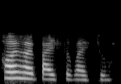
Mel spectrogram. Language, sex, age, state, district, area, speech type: Assamese, female, 18-30, Assam, Sonitpur, urban, conversation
